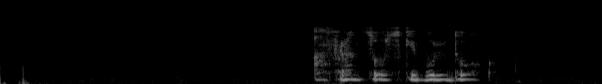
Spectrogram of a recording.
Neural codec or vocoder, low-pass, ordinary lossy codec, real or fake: vocoder, 44.1 kHz, 128 mel bands every 256 samples, BigVGAN v2; 7.2 kHz; MP3, 24 kbps; fake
